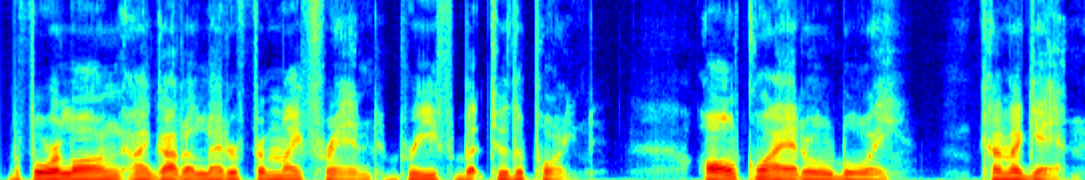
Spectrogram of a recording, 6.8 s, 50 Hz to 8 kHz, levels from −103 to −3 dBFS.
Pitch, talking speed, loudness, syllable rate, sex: 130 Hz, 175 wpm, -18 LUFS, 4.4 syllables/s, male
